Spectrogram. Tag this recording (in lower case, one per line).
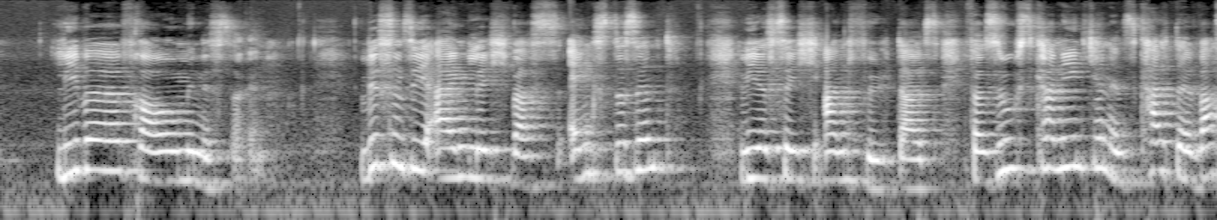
speech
